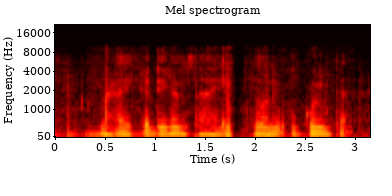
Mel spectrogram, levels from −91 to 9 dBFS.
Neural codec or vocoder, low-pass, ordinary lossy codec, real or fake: codec, 24 kHz, 3 kbps, HILCodec; 9.9 kHz; none; fake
